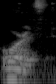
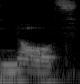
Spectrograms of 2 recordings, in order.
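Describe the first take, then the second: First: It is said in an American accent. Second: It is said in a British accent. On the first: "Instead of north being" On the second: "it's north"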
